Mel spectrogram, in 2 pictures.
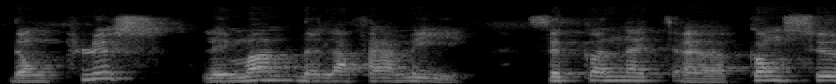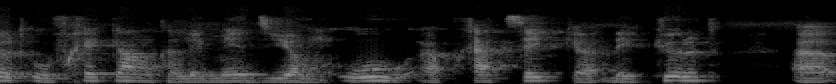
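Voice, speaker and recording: A man's voice: mid-range voice, warm tone. Hesitant man, roomy dull sound. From Cambodia. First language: Khmer. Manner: hesitant, many fillers and repeated words. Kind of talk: personal faith testimony.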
